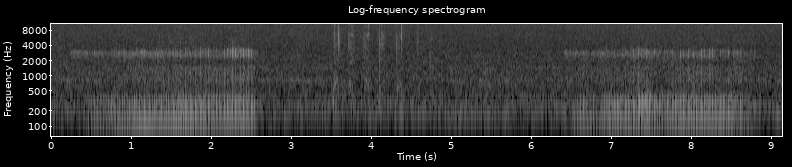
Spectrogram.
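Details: Pet dog asleep with flapping jowls: two drawn-out, buzzy, rattling snores separated by a pause of about four seconds, with a few soft clicks in the quiet gap.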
